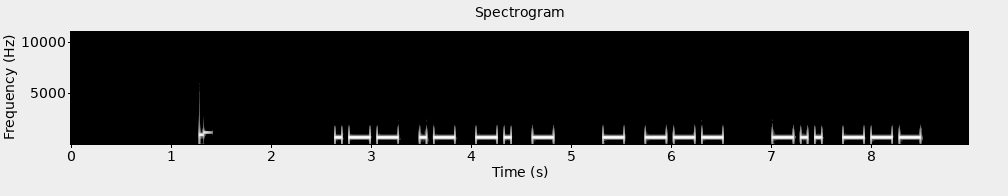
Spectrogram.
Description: Morse code, heard as a keyed tone, about 17 wpm, 700 Hz. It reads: WANT TO DO
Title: Sets of 3 Words 17wpm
